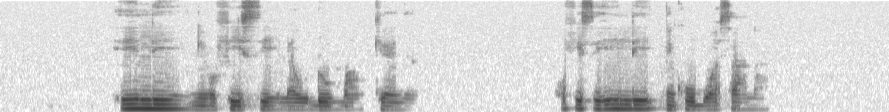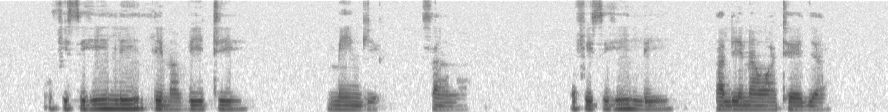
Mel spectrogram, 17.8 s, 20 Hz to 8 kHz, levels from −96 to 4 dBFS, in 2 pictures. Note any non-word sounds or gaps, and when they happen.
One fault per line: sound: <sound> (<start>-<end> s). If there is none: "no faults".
no faults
